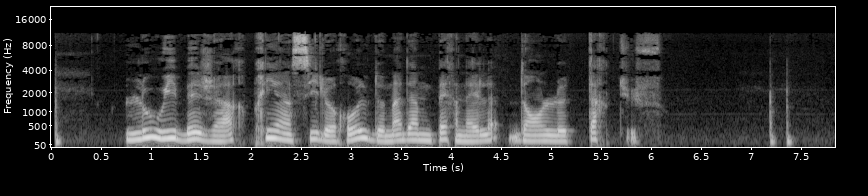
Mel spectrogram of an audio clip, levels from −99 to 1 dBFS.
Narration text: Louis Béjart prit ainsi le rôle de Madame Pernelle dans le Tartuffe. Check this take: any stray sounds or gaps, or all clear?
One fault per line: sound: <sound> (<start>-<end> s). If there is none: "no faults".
no faults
